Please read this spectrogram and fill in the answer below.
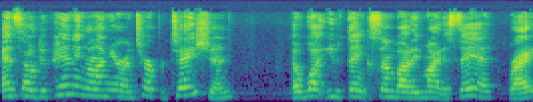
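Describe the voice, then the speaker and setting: Bright and sharp in tone, a woman speaks at a moderate pace and a high pitch. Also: ordinary pitch variation. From Kentucky. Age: 40s. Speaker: podcast host. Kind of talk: live stream chat. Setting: live stream with camera and microphone. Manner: casual, chatty.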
